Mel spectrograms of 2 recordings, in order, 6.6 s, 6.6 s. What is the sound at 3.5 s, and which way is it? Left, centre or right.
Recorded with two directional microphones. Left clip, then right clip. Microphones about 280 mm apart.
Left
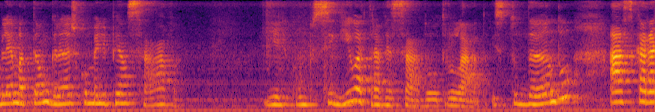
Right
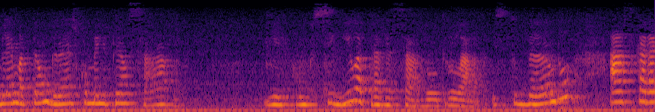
Speech, centre.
